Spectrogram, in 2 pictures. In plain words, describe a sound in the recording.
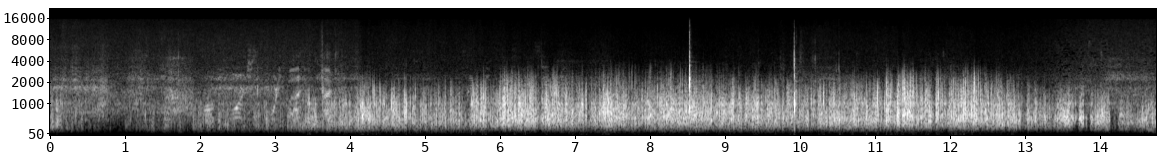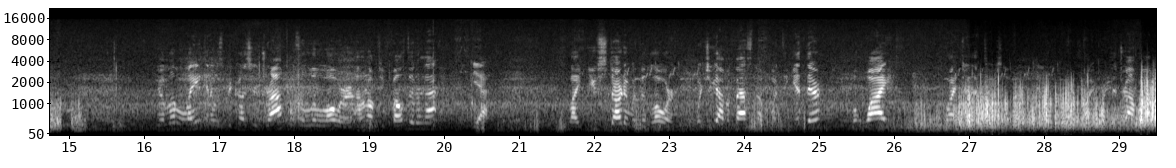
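Wind blows across a microphone outdoors in gusts.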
